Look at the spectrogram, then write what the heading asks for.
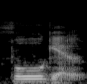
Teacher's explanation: We have a higher tone on the first syllable with a down step.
